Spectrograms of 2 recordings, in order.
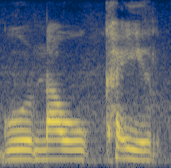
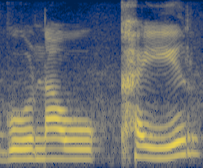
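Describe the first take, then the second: Both takes have the same delivery.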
